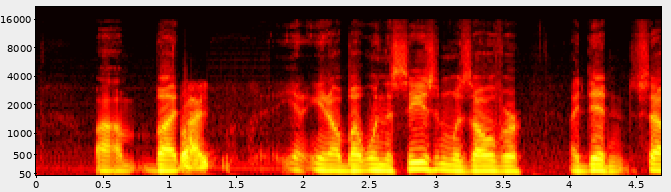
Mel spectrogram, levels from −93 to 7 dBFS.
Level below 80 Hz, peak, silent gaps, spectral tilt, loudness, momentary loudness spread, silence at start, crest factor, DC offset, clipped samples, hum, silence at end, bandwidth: -56 dBFS; -4 dBFS; none; -8 dB/octave; -19 LUFS; 12 LU; 0.45 s; 16 dB; under 0.1%; under 0.1%; none; 0 s; 11.5 kHz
